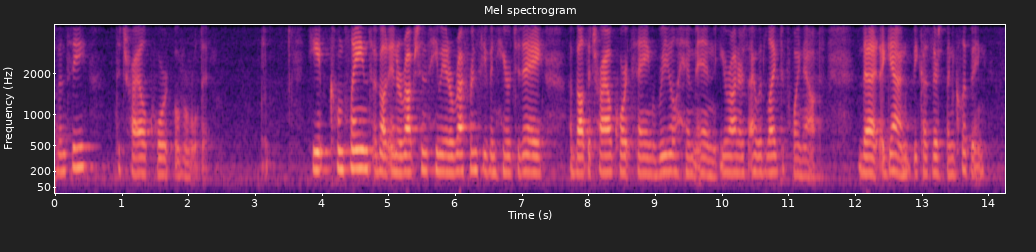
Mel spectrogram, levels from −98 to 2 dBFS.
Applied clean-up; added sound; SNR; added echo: none; none; none; none.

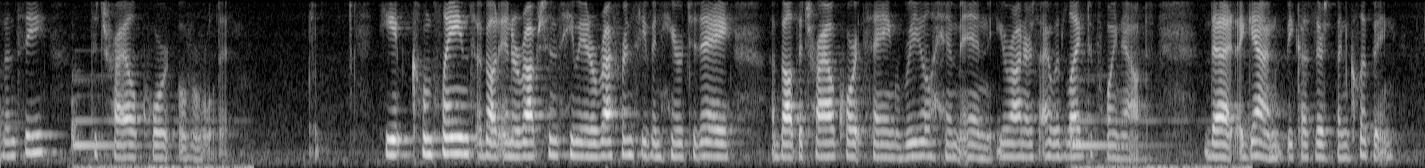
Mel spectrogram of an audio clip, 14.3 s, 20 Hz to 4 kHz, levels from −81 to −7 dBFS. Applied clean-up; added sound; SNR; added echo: none; Gong; 8 dB; none.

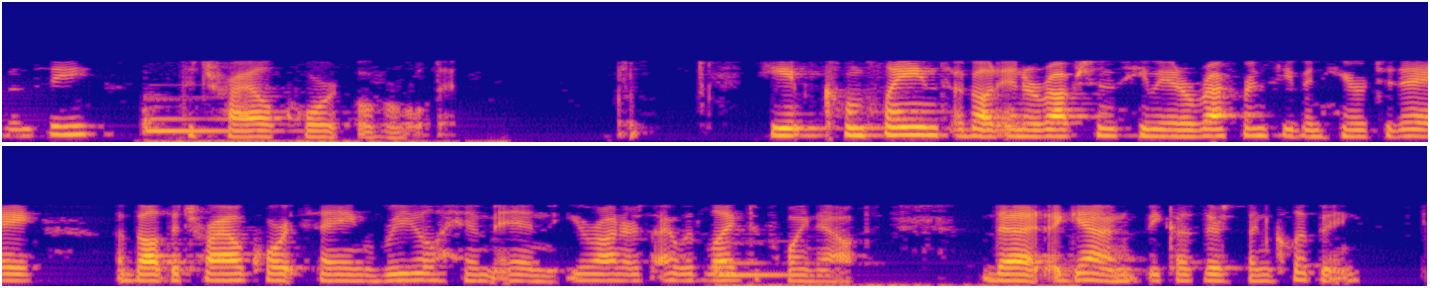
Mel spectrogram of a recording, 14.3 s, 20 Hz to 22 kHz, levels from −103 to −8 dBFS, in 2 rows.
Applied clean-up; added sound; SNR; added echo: classical method spectral subtraction.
